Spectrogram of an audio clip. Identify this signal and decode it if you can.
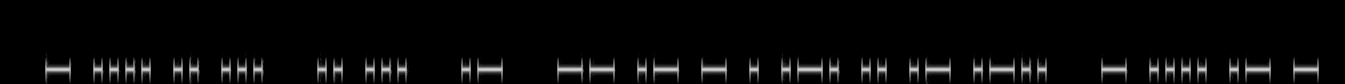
Morse code, heard as a keyed tone, about 15 wpm, 700 Hz. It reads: THIS IS A MATERIAL THAT
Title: Sentences from Top 1000 Words - Review Part 5 - 15wpm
